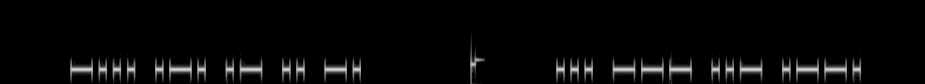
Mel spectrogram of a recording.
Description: Morse code, heard as a keyed tone, about 17 wpm, 700 Hz. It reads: BRAIN SOUP
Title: Sentences from Top 1000 Words - Review Part 6 - New Word Drill - 17wpm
